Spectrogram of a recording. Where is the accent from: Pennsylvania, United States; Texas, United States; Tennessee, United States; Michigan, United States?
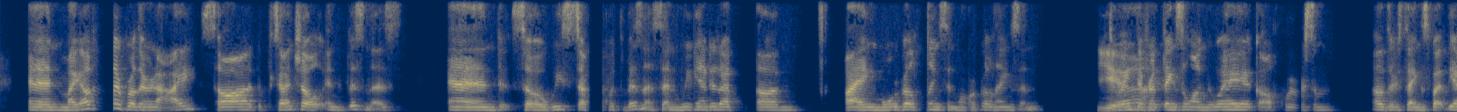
Michigan, United States; Grand Rapids; I grew up in Grand Rapids, Michigan, so I'm a Midwestern girl with a lot of spunk, perhaps.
